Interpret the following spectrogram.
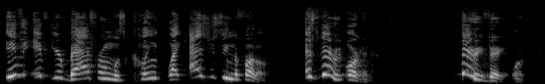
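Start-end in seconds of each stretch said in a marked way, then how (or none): none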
